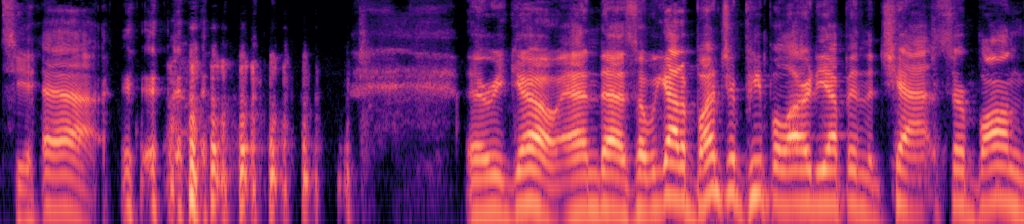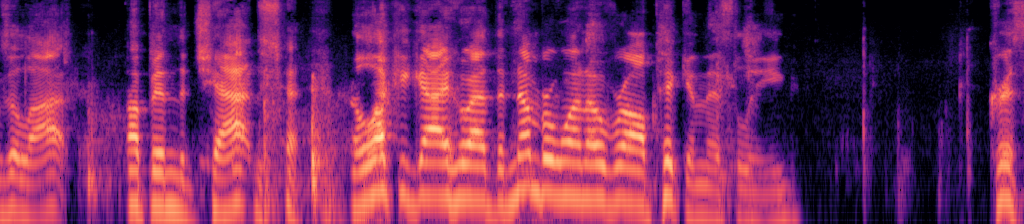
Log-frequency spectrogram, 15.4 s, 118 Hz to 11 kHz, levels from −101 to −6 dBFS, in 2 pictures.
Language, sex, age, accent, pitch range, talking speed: English, male, 30-49, American, 160-210 Hz, 155 wpm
